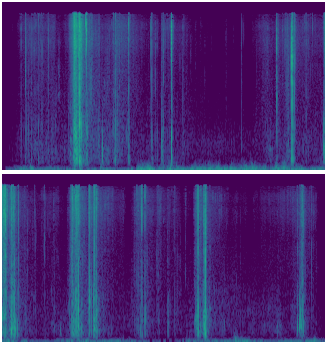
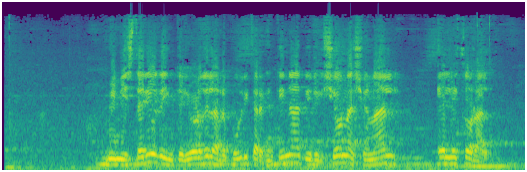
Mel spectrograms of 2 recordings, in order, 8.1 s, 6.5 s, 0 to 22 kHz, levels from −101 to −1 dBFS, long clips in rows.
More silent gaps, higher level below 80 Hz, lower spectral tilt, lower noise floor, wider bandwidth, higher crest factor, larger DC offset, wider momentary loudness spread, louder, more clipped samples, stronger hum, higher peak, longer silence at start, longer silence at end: neither; second, -64 dBFS vs -30 dBFS; second, 0 dB/octave vs -4.5 dB/octave; first, -69 dBFS vs -30 dBFS; about the same, 17 kHz vs 16.5 kHz; first, 40 dB vs 10 dB; neither; first, 26 LU vs 14 LU; second, -36 LUFS vs -10 LUFS; neither; neither; second, -4 dBFS vs 0 dBFS; first, 0.35 s vs 0.05 s; first, 0.25 s vs 0 s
